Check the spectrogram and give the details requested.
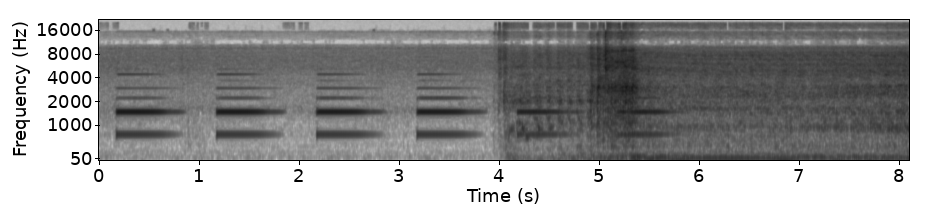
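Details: Bulletproofed, head-studded 6.0 diesel truck with new engine and transmission: four dash chimes, brief crank, fires and settles into a smooth, steady idle; healthy start.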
